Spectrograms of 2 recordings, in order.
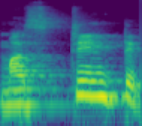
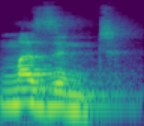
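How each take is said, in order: First: The first t sound is pronounced. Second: The first t sound is silent. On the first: The speaker calls it wrong. "mustn't கிடையாது" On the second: The speaker calls it right. "இந்த டி வந்து silent"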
